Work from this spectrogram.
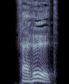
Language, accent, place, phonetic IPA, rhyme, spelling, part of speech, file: German, Germany, Berlin, [fɛɐ̯ˈhʏlt], -ʏlt, verhüllt, verb, De-verhüllt.ogg
- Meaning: 1. past participle of verhüllen 2. inflection of verhüllen: third-person singular present 3. inflection of verhüllen: second-person plural present 4. inflection of verhüllen: plural imperative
